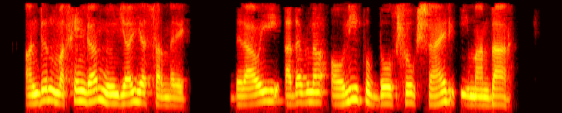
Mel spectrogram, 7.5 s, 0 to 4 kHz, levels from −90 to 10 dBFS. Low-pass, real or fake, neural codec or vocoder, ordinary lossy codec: 3.6 kHz; fake; codec, 16 kHz, 1 kbps, X-Codec, HuBERT features, trained on balanced general audio; MP3, 24 kbps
